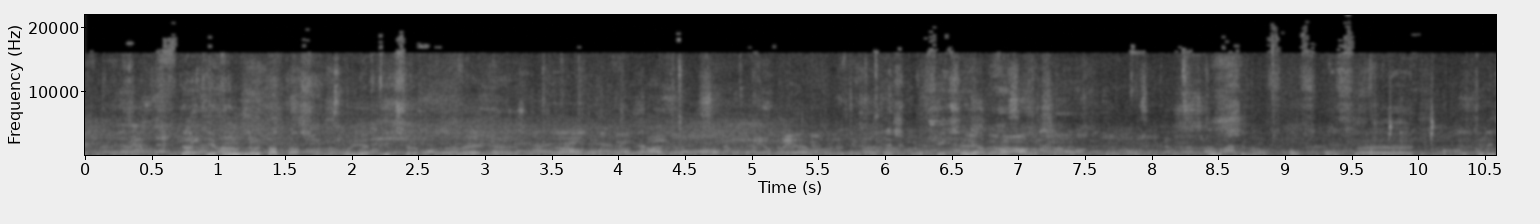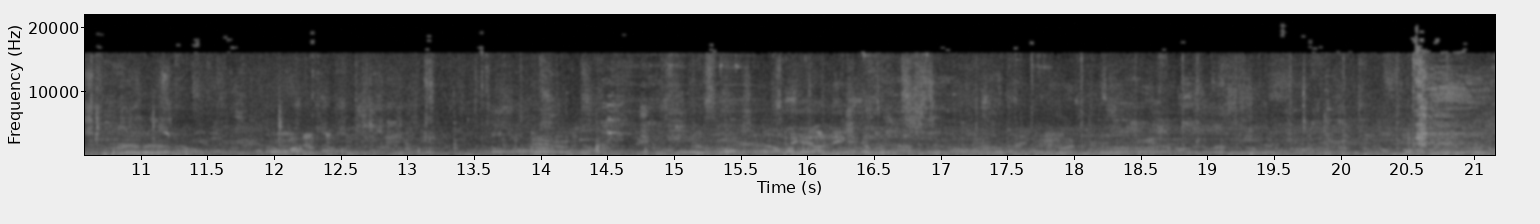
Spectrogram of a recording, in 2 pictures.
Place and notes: Quiet discussions on the bar terraces, sun is shinning, very much wind, the bell is ringing twelve.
